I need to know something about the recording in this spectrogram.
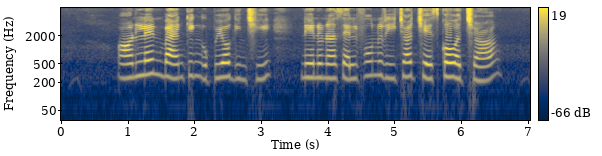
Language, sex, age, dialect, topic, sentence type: Telugu, female, 18-24, Utterandhra, banking, question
